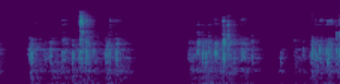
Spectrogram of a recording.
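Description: Computer keyboard keys clicking faintly in two short bursts of typing.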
